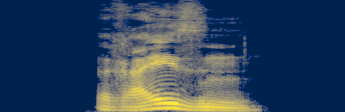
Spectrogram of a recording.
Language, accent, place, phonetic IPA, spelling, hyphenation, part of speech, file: German, Germany, Berlin, [ˈʁaɪ̯zən], reisen, rei‧sen, verb, De-reisen2.ogg
- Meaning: 1. to travel 2. to rise 3. to fall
